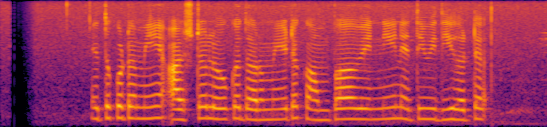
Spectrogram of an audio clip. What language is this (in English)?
Sinhala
